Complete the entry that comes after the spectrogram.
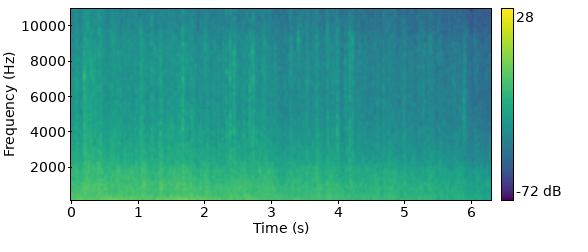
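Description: Steady rain falling and pattering on surfaces, a dense even hiss that fades gradually away over the last few seconds.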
